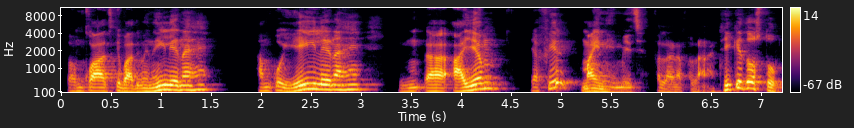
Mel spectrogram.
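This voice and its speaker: Male Hindi grammar teacher, slow repetitive explanations. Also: mid-range voice, darkish tone. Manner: explains slowly, repeating key points. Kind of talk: online grammar lesson in Hindi. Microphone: desk microphone indoors.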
